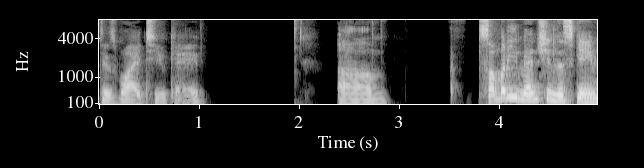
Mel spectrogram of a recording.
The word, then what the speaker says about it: YIIK: game called J or uh how it's actually pronounced is Y2K um somebody mentioned this game to me uh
